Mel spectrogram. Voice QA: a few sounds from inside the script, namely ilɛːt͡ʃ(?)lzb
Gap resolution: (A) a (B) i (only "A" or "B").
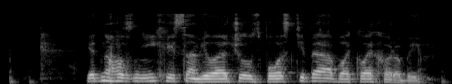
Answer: B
